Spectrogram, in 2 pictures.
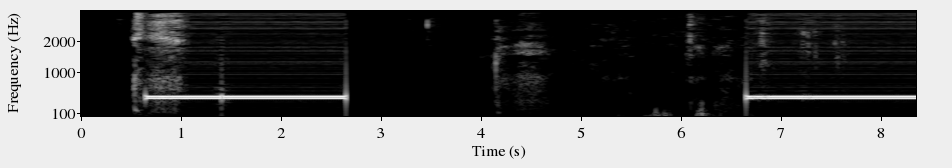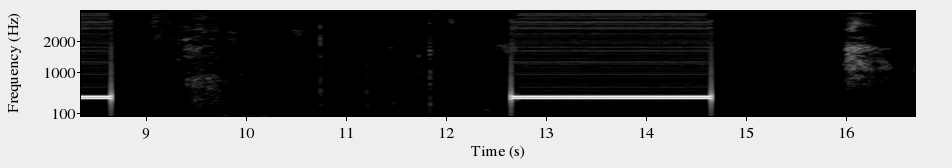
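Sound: telephone ringback tone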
